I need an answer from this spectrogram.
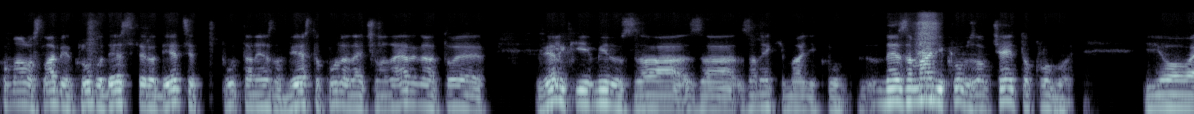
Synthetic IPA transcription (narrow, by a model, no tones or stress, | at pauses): komalˠoslˠabijenklˠuːbod̪e̞se̥t̪eɾod̪je̞t̪set̪puːt̪ane̞znamd̪ʋje̞st̪okuːnanat͡ʃilanajaɾlʲenat̪oːje | ʋe̞likiminuszazazane̞kimaɲiklˠuːb̚nezamaɲiklˠuːbzaop̚t͡ʃenit̪oklˠuːboʋi | ioʋa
